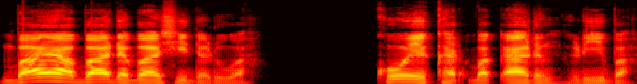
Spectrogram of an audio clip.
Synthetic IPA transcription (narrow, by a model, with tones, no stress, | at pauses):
baː˦jaː˦˨baː˦da˨baː˦ʃiː˨da˨ɽʊ˦waː˦ | kʷoː˦ja˨kɐ˨ɽɓa˦kʼaː˦ɽɪ˨ŋɽiː˦baː˨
